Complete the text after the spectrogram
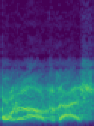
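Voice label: Turkish aircraft destroyed, mood low, speech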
